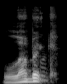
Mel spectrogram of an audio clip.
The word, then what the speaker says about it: Lubbock: bad but it's in Lubbock how do you pronounce that lobach Lubbock I know that I had uh pretty good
